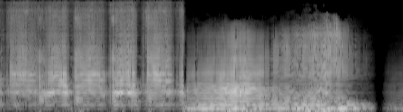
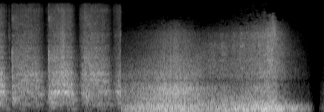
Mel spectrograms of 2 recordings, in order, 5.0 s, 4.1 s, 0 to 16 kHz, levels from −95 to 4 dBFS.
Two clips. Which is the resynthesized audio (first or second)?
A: first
